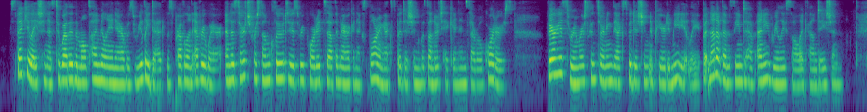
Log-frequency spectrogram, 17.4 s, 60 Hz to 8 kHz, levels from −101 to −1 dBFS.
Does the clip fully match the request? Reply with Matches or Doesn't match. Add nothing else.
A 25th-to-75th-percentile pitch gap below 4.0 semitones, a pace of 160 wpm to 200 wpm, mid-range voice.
Doesn't match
